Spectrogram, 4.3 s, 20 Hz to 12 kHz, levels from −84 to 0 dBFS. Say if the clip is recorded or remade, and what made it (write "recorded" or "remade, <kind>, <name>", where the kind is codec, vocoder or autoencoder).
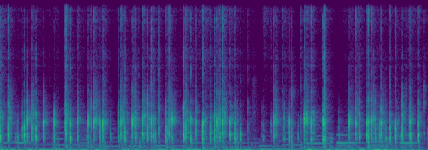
remade, autoencoder, DAC-VAE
